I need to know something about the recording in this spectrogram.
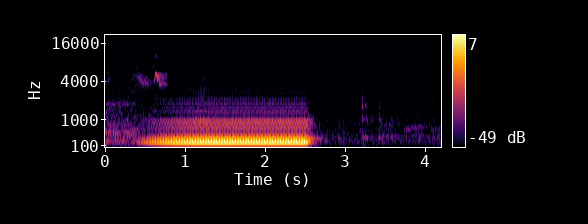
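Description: A single sustained electronic synth tone, fading in and then cutting off abruptly after about two seconds, followed by near silence.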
